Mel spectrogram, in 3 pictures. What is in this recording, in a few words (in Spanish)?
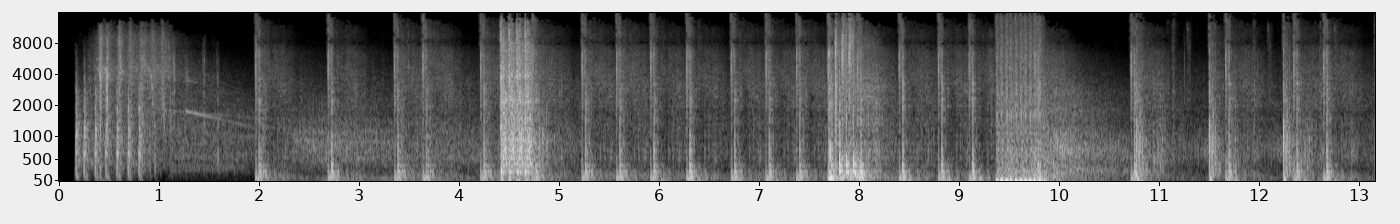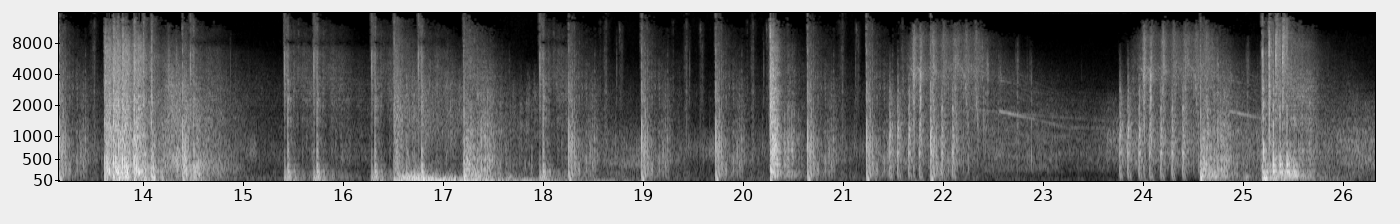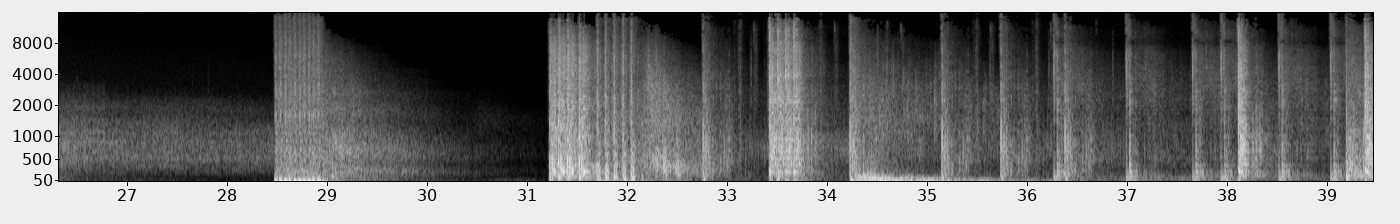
Sonido disparos tiroteo balacera con bombas Audio de guerra; SFX; RealSound; para película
